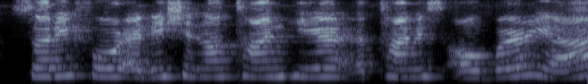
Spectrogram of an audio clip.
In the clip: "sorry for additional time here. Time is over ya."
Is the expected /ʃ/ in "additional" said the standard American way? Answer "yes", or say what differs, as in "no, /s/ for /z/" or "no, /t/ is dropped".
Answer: yes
